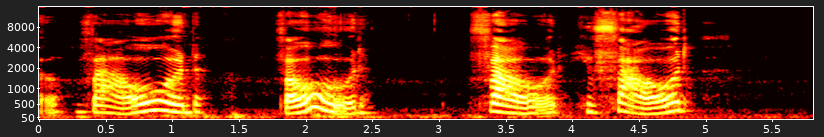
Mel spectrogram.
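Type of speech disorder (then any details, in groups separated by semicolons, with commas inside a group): Apraxia of speech; MCA aneurysm rupture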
